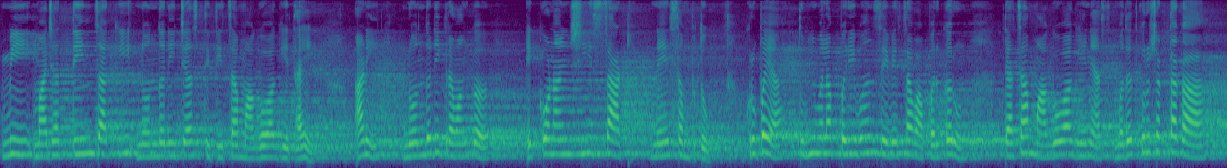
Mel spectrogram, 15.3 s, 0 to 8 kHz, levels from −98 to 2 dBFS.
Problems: none marked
